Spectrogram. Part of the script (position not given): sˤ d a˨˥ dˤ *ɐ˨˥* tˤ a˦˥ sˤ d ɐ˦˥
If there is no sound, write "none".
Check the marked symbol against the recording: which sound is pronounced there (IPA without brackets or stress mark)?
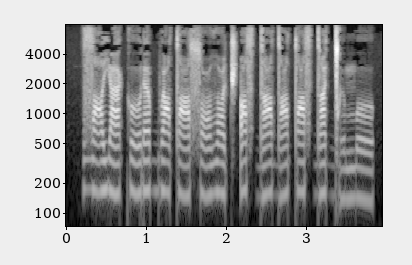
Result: a˨˥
